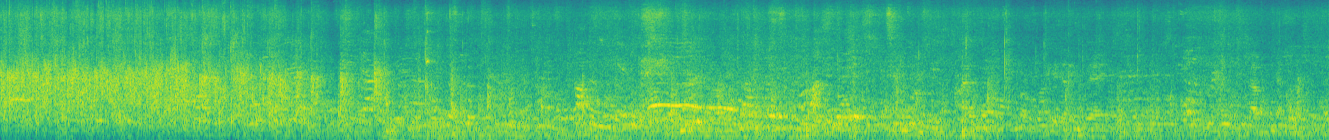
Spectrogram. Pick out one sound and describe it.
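A crowd of children chatters and calls out on stage.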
